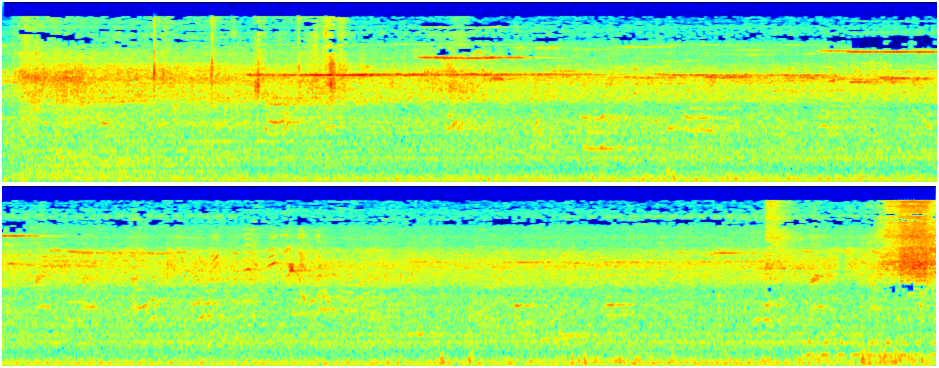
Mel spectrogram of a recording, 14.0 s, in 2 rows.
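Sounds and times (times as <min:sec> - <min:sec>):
train low rumble: 0:00.0 - 0:14.0
high-pitched wheel squeal: 0:01.8 - 0:07.6.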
